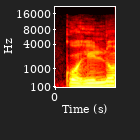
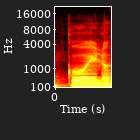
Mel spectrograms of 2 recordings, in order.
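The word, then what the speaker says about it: Coelho: government जल्दी से बताइए कोहिलो नहीं है कोएलो है ठीक है कोएलो होता है ये खैर स्पेलिंग से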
